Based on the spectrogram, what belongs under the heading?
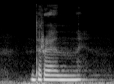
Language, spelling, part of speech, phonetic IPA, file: Belarusian, дрэнны, adjective, [ˈdrɛnːɨ], Be-дрэнны.ogg
- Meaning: bad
